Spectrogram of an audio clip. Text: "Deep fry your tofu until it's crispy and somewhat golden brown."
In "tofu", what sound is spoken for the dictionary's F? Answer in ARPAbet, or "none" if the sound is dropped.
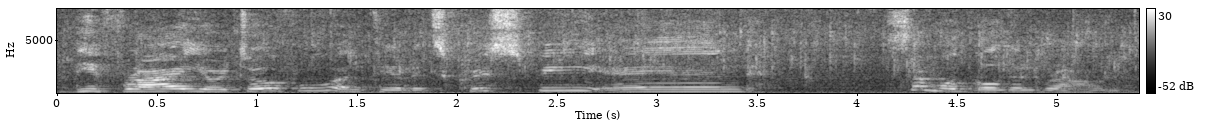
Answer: F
